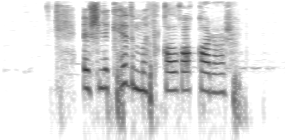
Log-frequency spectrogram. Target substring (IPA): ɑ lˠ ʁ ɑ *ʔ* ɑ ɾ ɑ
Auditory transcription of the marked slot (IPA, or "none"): q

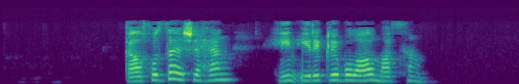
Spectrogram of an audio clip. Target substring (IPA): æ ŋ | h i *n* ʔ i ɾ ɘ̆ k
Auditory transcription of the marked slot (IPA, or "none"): n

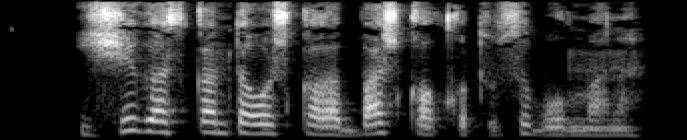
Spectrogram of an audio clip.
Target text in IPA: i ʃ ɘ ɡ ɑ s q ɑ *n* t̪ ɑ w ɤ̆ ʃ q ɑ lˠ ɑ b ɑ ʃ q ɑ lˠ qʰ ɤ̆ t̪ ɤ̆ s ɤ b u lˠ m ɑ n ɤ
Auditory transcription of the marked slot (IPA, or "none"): n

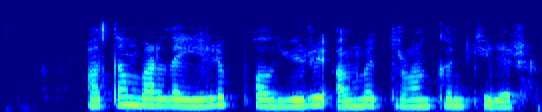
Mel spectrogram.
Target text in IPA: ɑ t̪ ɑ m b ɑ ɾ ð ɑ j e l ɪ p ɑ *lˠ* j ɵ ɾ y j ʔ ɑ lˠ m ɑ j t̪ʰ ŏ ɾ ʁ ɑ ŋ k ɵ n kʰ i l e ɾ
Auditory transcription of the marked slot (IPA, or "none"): lˠ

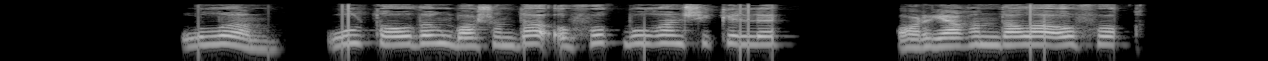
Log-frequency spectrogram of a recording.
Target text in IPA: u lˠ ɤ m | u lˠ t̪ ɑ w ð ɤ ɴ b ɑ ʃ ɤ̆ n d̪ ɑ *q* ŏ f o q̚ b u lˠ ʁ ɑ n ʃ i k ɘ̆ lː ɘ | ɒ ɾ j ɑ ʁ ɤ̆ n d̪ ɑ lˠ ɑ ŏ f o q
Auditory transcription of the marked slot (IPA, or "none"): ʔ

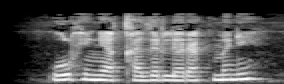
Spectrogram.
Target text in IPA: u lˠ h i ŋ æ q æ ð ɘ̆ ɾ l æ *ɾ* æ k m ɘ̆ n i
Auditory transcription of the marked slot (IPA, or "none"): ɾ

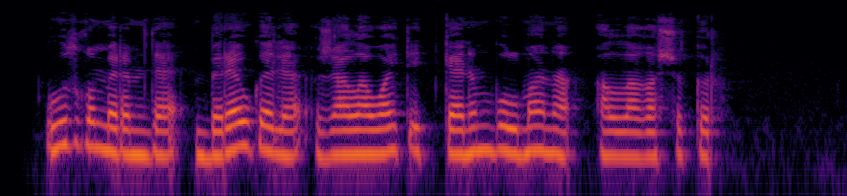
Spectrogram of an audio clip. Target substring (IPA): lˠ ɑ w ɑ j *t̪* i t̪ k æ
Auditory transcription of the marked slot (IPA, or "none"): t̪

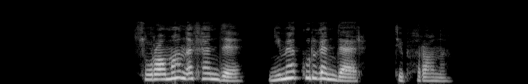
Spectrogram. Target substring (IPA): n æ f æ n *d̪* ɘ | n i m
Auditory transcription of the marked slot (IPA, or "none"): d̪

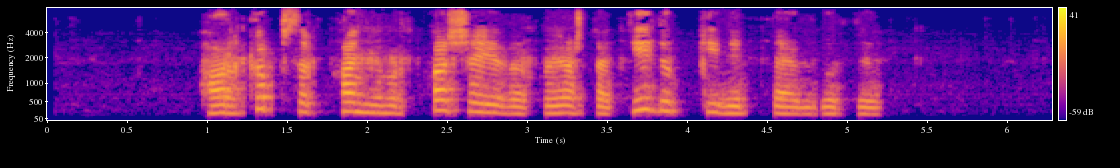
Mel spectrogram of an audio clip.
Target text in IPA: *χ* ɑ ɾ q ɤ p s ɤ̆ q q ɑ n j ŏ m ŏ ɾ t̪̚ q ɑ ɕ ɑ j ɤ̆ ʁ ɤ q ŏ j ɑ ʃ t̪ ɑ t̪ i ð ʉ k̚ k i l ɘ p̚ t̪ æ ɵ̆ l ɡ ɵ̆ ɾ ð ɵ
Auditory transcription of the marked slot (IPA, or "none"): h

